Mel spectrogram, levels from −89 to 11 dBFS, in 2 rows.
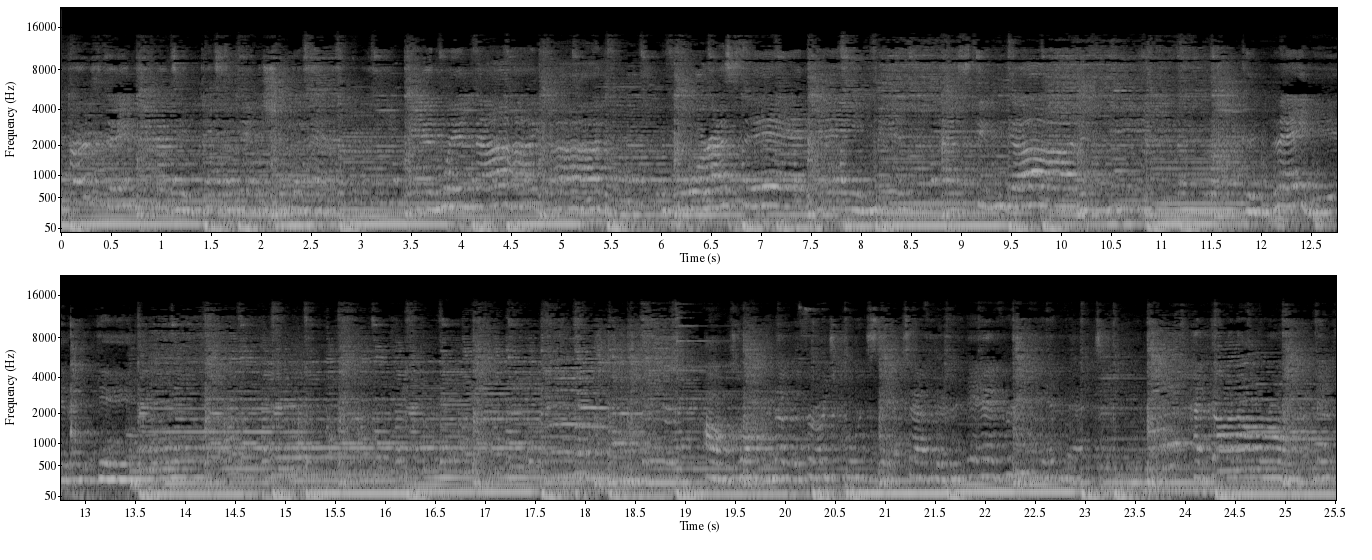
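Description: No technical faults can be heard anywhere in the clip.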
